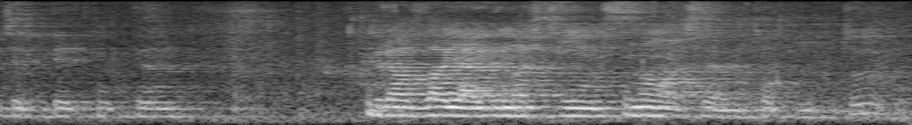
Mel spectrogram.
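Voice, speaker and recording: Talking at a very fast pace, a man with a fairly high pitch keeps a monotone, flat intonation amid strong room echo and light background noise. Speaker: student moderator. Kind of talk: event introduction and interview questions. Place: hall. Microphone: podium.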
